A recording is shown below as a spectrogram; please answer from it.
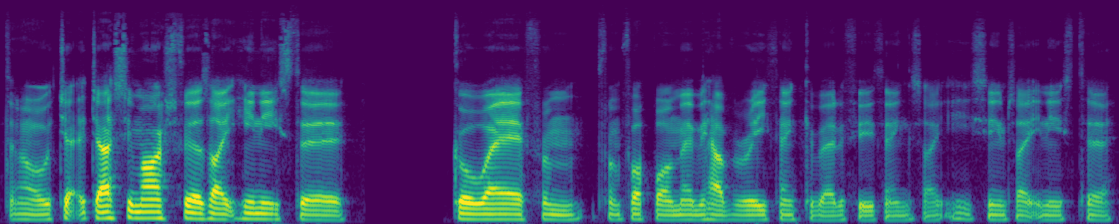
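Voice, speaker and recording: A man with a low, smooth, resonant voice chats loosely on a football podcast, stumbling and restarting his sentences as he goes. The sound is close and dry, with no room around it. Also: flat delivery, fairly bright tone, no room sound. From Ireland. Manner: halting, many restarts. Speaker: podcast co-host. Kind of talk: casual chat.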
